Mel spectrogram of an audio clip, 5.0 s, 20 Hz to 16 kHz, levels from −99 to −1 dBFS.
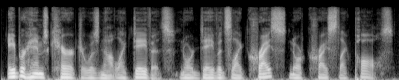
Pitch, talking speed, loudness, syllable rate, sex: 95 Hz, 170 wpm, -20 LUFS, 4.3 syllables/s, male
